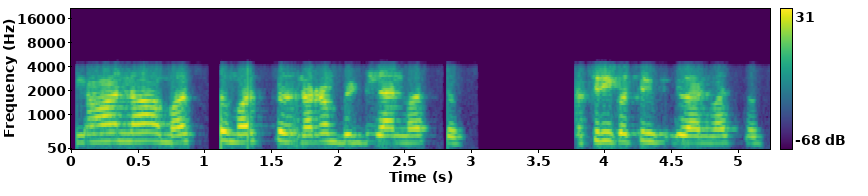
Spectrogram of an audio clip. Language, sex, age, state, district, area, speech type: Sindhi, female, 18-30, Gujarat, Kutch, urban, conversation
